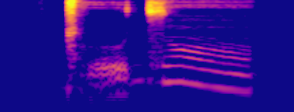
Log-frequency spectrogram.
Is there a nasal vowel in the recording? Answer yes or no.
yes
